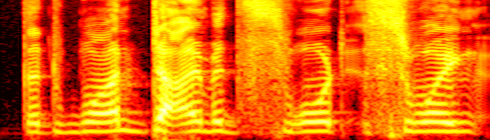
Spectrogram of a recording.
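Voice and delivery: ordinary talk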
